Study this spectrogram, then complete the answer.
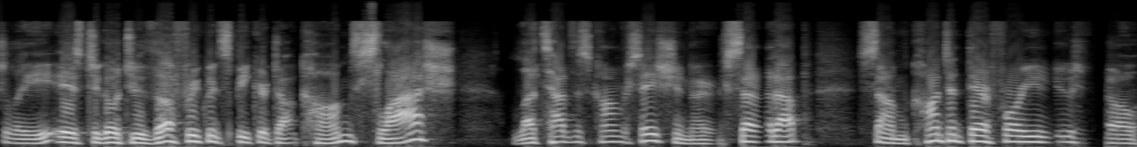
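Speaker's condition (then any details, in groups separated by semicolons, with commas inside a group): No condition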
